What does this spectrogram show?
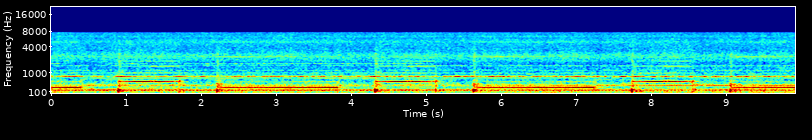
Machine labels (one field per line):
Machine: slide rail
